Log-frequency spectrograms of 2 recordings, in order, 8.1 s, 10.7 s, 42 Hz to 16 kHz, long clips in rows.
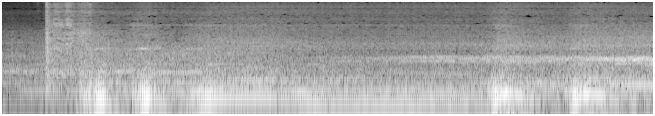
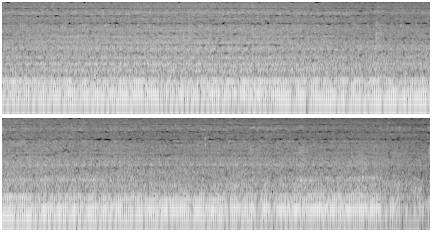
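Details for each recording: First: T120SS carburettor engine after fixing an oil-filled, leaking distributor seal: even idle with crisp throttle blips, no stutter or misfire; now running smoothly. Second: T120SS carburetor engine that starts easily but stutters at part throttle, with thick black exhaust smoke showing incomplete combustion: an uneven, chugging, stumbling beat. Possible causes named include oil fouling the distributor via a leaking seal, a dirty carburetor and ignition parts.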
